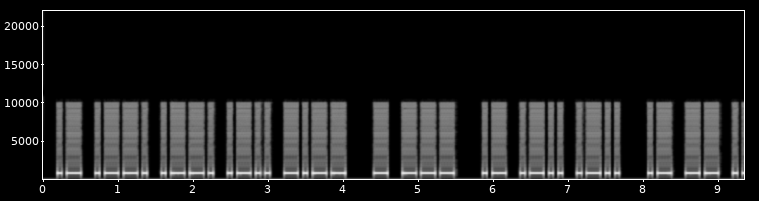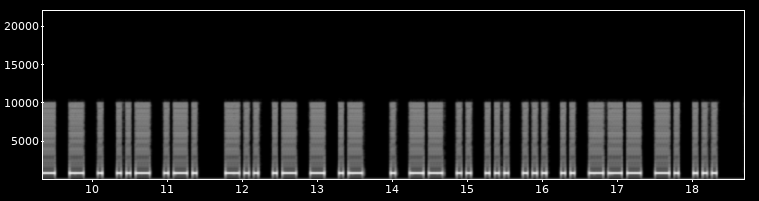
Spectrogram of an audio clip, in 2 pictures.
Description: Morse code, heard as a keyed tone, about 19 wpm, 800 Hz. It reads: APPLY TO ALL AMATEUR DATA EMISSIONS
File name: ANGLAIS texte clair 3 vitesse 18 mots minute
